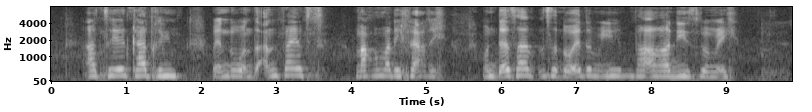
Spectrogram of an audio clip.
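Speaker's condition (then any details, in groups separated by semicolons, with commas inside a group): Spastic tetraparesis; birth injury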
